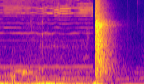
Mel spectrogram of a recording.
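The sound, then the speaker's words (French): Mosquitoes buzzing in a loud, high, whining drone with steady harmonic tones, cut off by a sharp noisy burst that fades into quiet. “Oh là là, c'est quoi tous ces moustiques ?”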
